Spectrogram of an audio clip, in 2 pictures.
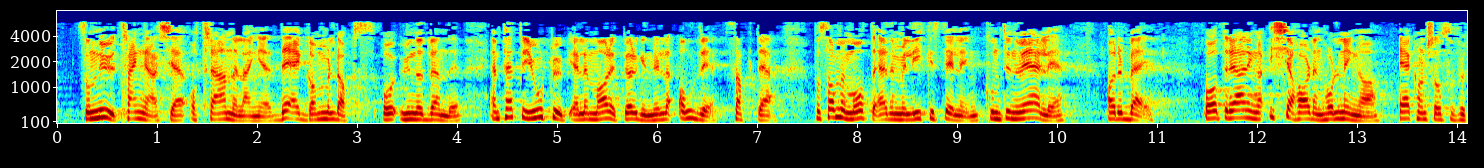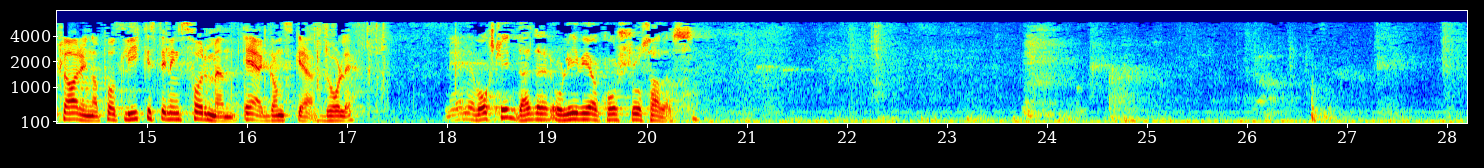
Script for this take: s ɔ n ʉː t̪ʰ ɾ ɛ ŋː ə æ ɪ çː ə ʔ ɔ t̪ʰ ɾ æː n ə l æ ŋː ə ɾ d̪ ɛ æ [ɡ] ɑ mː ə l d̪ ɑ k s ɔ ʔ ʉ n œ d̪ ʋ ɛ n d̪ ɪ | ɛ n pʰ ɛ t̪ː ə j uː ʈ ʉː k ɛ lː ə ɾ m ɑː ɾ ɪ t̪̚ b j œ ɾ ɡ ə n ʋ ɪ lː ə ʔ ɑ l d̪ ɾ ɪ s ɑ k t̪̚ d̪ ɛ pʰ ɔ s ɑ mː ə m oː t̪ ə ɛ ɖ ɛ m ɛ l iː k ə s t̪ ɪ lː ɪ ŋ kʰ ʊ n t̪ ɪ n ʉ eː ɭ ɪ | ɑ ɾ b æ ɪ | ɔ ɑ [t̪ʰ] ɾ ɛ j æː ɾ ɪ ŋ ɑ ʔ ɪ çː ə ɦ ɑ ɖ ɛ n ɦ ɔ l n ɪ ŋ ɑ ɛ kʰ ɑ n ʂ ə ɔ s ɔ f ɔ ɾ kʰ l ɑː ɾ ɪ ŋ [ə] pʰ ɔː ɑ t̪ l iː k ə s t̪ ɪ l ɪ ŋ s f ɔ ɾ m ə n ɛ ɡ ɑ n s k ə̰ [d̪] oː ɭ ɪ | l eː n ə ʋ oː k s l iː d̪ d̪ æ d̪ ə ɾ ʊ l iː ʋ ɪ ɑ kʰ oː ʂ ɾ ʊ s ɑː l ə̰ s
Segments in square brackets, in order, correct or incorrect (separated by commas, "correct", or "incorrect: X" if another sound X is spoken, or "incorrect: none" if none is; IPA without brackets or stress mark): correct, incorrect: t̪, incorrect: ɑ, correct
